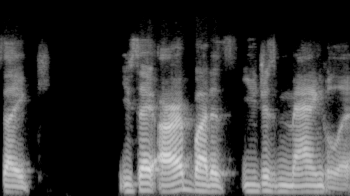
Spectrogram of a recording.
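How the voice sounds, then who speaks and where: A man speaks at a fairly slow pace with fairly even intonation and a medium pitch. He has an ordinary speaking voice, set against a quiet background. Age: young. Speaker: pro wrestler. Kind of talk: casual interview chat. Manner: casual, filler-heavy.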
